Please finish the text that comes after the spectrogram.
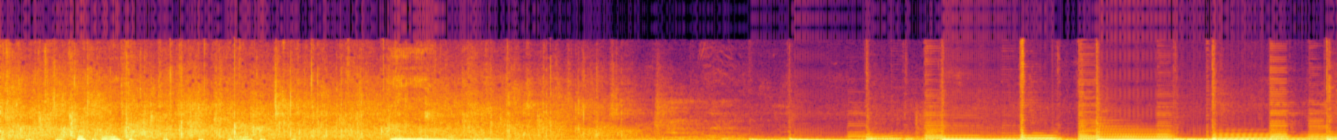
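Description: An audience applauds its eldest member, who recently had a birthday, with dense, steady clapping for about five seconds; then the clapping fades as sustained, melodic musical chords begin and carry through to the end.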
